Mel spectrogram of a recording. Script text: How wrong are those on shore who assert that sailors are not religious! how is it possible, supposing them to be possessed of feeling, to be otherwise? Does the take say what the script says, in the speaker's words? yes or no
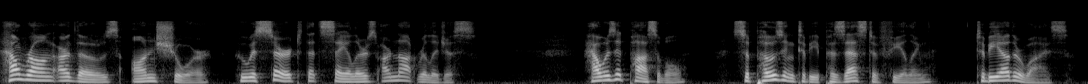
no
